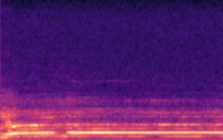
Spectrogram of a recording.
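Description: A man singing a pop ballad over a backing track, sliding up into one long held note near the end of a line.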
